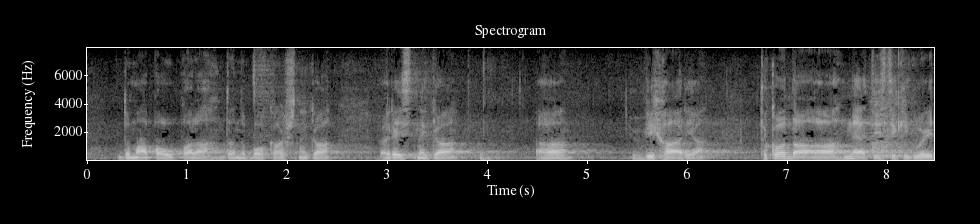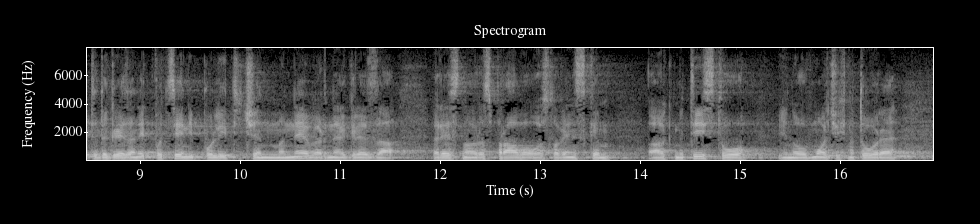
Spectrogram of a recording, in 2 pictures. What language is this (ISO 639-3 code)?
slv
